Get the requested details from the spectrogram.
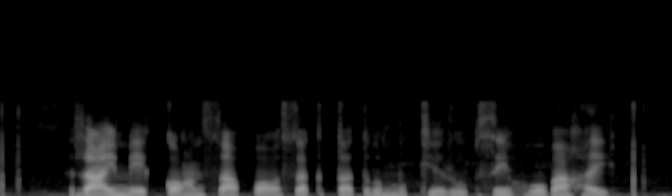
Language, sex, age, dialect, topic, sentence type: Magahi, female, 25-30, Western, agriculture, statement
